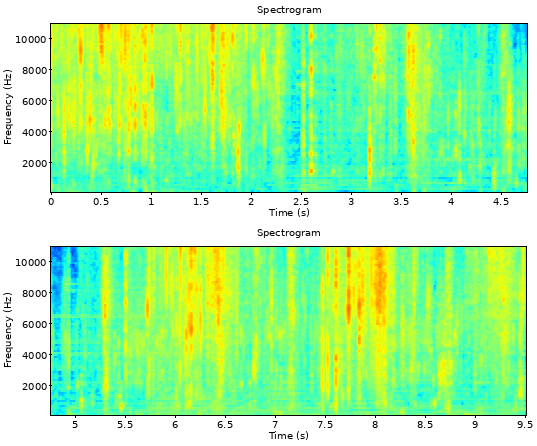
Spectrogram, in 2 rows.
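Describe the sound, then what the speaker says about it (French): Glittery rainbow slime is kneaded by hand, giving wet, squelching and sticky clicking sounds in an irregular rhythm, close and fairly loud, with no one talking. "Pétrissons donc la pâte gluante avec les 2 mains"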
